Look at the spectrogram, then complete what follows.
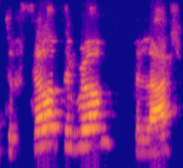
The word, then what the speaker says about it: Bilash: Bilash Roy. It's spelled R-A-Y, but he pronounces it Roy.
